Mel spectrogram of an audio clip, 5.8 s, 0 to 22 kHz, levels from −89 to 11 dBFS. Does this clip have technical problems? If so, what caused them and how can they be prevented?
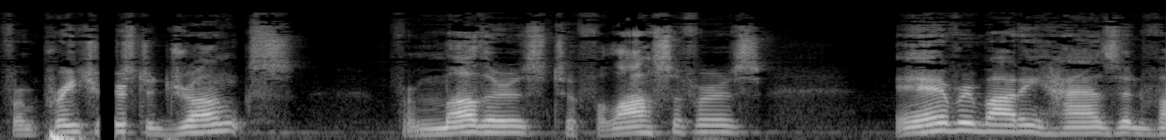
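Yes. A digital broadcast dropout mutes the speech from 0.49 to 0.64 s, just before "to drunks from mothers". The receiver discarded what sounds like about two corrupted frames and silenced output until clean data returned. A concealment glitch would smear or repeat sound, but this dropout fades out in about 3 ms into true silence. Better signal strength at the receiver, or stronger error protection on the transmission, would prevent it.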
